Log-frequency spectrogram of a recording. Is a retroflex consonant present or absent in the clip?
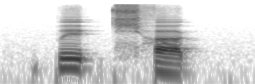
absent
